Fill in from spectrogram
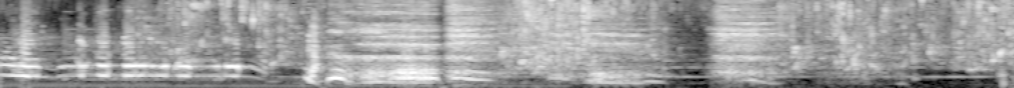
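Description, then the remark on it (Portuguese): Water splashes and gurgles as a head is plunged in and out of it several times in a dramatized story, with bursts of churning, bubbling water over a few seconds. “E Naomi começou a socar a cabeça de Cardemo dentro e fora da água enquanto respondia ensandecida.”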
